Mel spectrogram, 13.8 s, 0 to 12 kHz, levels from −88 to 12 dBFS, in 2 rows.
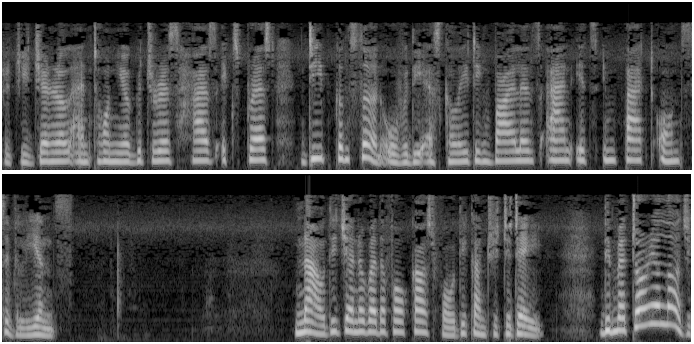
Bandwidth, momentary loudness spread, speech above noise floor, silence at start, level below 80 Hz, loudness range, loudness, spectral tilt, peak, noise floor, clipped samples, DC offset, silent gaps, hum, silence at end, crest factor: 8 kHz; 9 LU; 33 dB; 0 s; -62 dBFS; 6 LU; -18 LUFS; -4.5 dB/octave; 0 dBFS; -51 dBFS; under 0.1%; under 0.1%; none; none; 0 s; 18 dB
